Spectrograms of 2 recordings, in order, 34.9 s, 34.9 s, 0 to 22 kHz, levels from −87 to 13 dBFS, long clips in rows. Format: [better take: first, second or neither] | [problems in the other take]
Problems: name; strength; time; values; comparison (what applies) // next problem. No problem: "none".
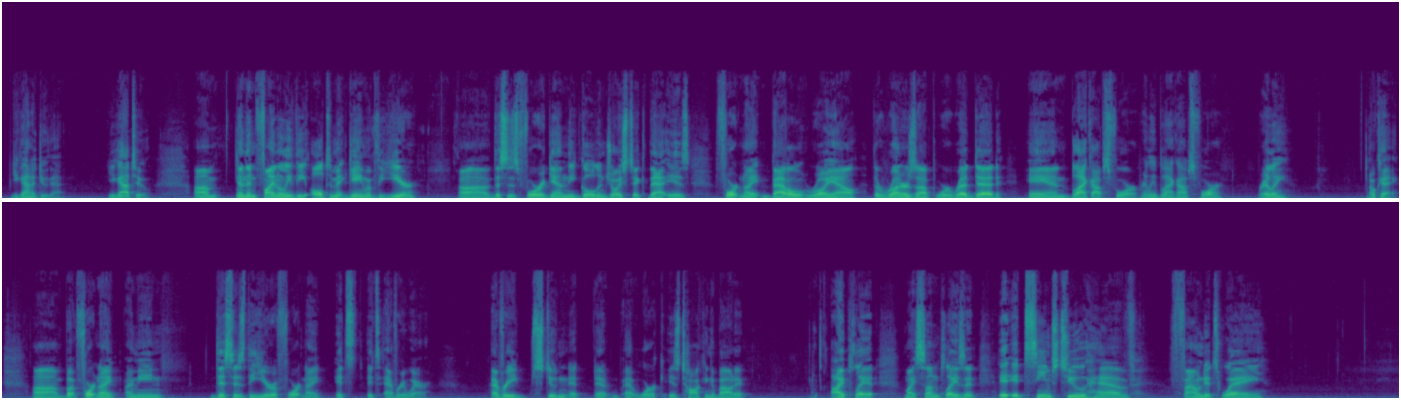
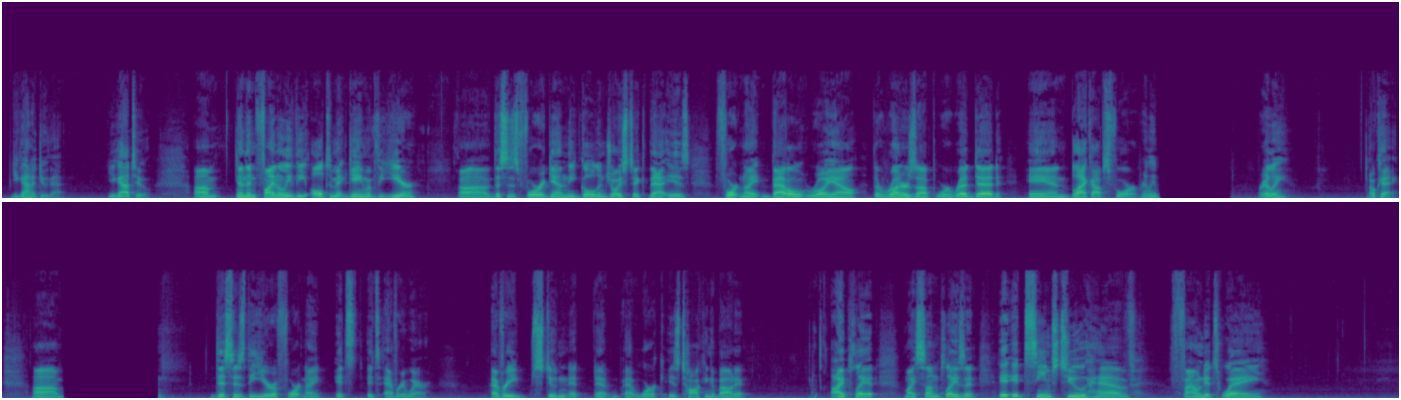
first | audio cutting out; at 14 s for 1 s and at 18 s for 1 s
